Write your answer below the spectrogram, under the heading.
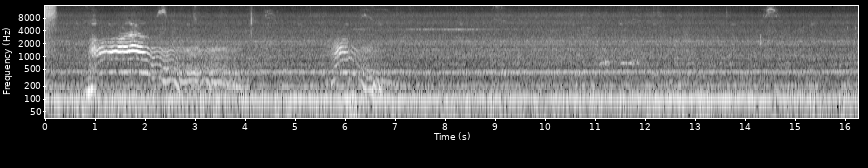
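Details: A jungle cat, called very dangerous, lets out two loud, harmonic yowls that climb and then slide down early on, followed by a long stretch of steady low mechanical drone with no further calls.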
